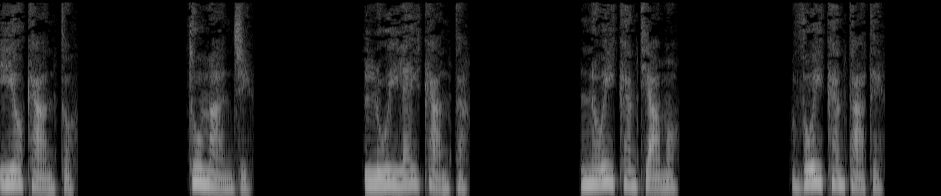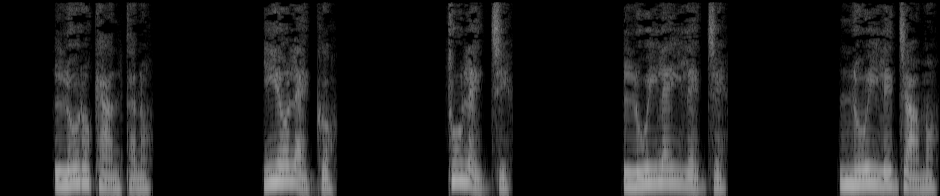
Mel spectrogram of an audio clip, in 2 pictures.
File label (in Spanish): GRAMATICA CLASE ITALIANO; Conversación:Mario: Ciao, Maria! Come stai oggi?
